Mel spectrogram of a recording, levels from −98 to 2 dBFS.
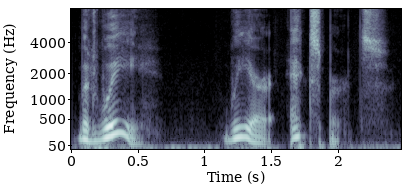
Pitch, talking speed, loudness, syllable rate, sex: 140 Hz, 120 wpm, -21 LUFS, 4.1 syllables/s, male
